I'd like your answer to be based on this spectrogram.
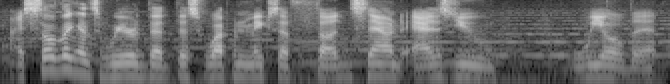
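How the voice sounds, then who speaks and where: A man with a mid-range voice and steady tone, speaking at normal speed, gives casual commentary while playing a video game. He thinks aloud in a critical, analytical way, with game music playing behind him.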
